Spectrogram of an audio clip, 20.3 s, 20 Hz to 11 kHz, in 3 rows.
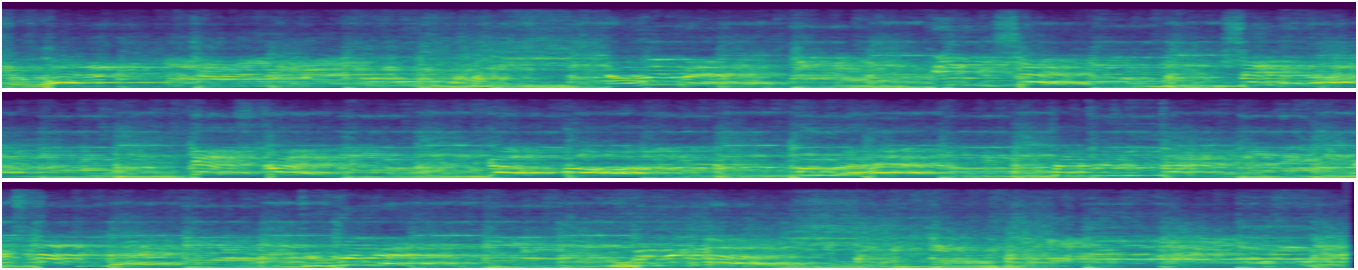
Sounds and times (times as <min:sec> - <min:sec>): Music: 0:00.0 - 0:20.3.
